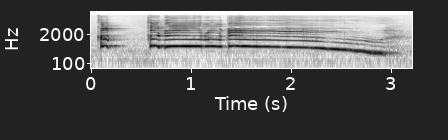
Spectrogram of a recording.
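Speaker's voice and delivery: high, drawn-out cock-a-doodle-doo; a rooster waking the farm; rooster crow. Acted. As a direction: crow like a proud rooster at dawn. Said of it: "the rooster crowed".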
